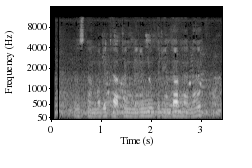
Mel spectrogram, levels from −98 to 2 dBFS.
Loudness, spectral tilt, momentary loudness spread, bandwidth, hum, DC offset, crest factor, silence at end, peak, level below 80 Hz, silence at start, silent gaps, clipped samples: -26 LUFS; -5.5 dB/octave; 15 LU; 11.5 kHz; none; under 0.1%; 20 dB; 0 s; -6 dBFS; -68 dBFS; 0.05 s; none; under 0.1%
